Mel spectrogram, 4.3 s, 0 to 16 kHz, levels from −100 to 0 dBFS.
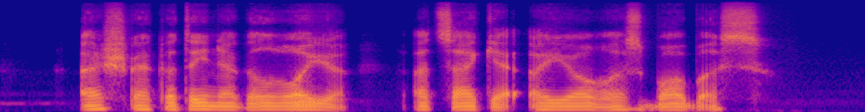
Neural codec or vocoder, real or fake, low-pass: autoencoder, 48 kHz, 32 numbers a frame, DAC-VAE, trained on Japanese speech; fake; 14.4 kHz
